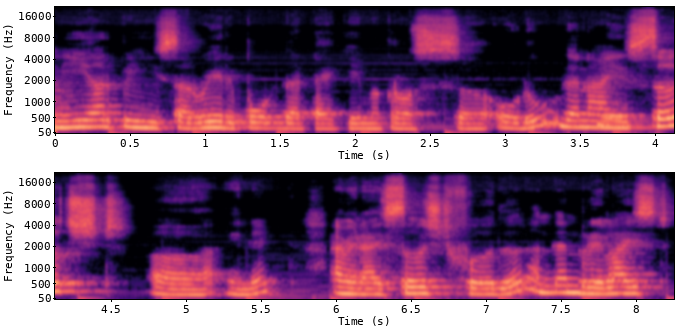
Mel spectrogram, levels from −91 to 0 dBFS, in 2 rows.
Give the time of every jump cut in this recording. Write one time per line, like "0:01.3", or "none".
none

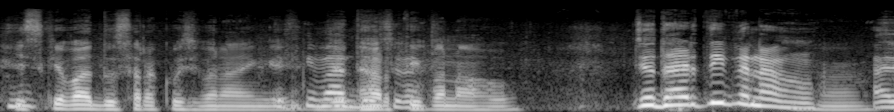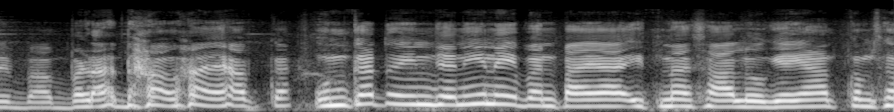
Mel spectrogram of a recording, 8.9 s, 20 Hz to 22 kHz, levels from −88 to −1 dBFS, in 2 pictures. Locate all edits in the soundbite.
0:05.9

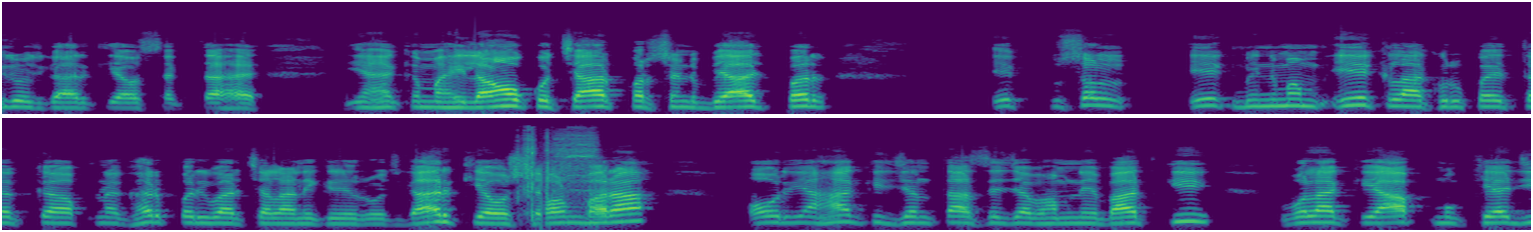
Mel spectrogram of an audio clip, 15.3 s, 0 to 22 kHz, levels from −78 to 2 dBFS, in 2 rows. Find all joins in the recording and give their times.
0:10.3

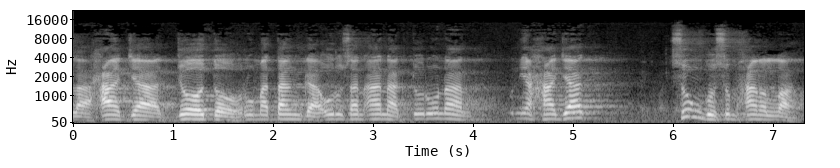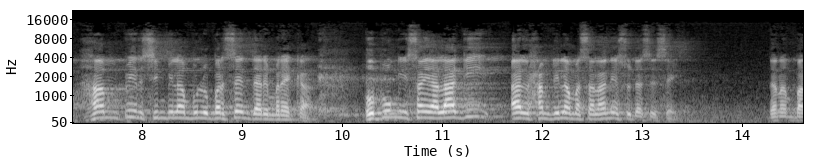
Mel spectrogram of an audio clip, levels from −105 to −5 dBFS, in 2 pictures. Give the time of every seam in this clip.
0:04.5

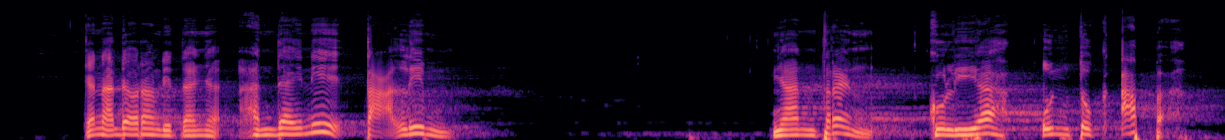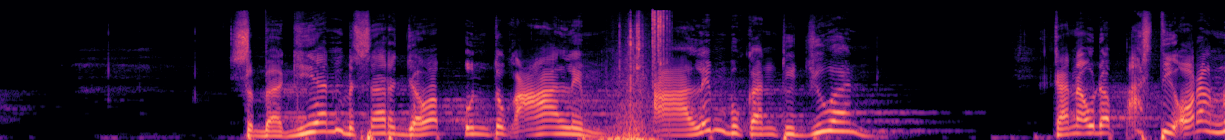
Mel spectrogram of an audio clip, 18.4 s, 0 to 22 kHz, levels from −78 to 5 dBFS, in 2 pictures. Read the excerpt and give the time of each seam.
0:13.9

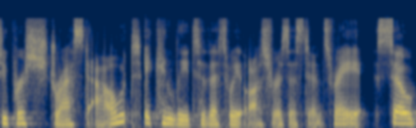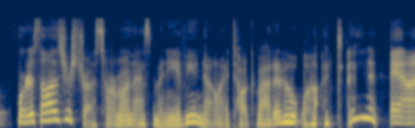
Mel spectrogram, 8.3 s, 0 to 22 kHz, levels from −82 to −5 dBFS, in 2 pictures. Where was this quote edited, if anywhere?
none

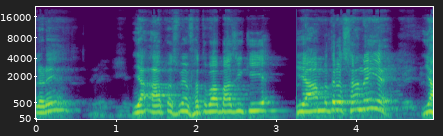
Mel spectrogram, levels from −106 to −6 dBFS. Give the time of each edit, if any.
0:03.1

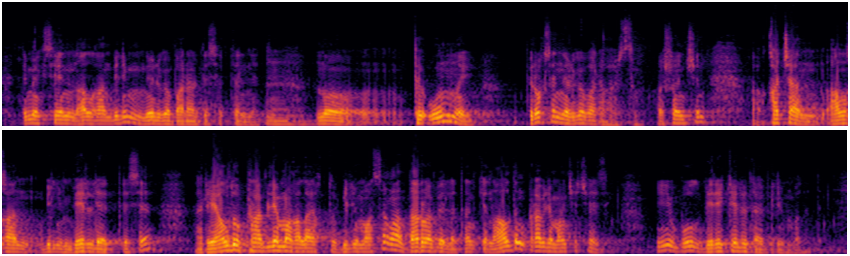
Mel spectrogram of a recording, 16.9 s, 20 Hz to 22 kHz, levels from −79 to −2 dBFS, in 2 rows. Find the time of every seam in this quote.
none

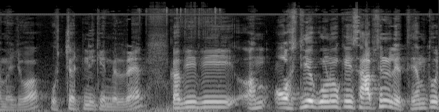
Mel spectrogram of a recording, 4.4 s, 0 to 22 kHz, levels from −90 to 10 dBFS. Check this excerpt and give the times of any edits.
0:01.6

